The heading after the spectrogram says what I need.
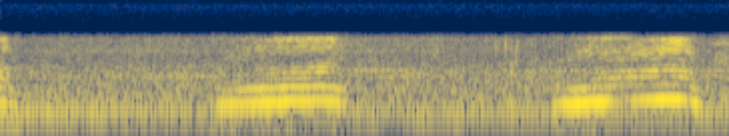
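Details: Heavy snoring: two long, loud, groaning snores a few seconds apart over steady low room noise.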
